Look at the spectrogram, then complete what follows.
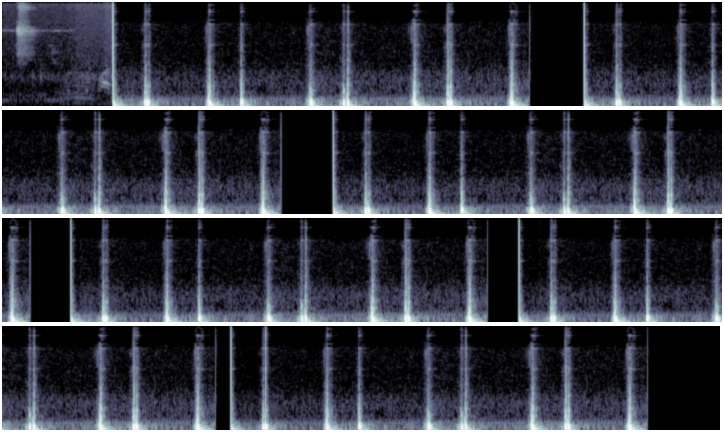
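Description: Heartbeat sound effect: thumps in lub-dub pairs, about one pair a second, over a faint steady low hum. It plays in stretches of about four seconds, cut by short dead-silent gaps.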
